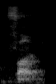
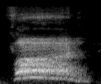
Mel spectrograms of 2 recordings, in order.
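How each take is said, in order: First: The word is said with light force. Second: The word is pushed out with full force. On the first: The speaker calls it right. "turn it down to thirty percent pressure, and that's good enough" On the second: The speaker calls it wrong. "if this is one hundred percent pressure"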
